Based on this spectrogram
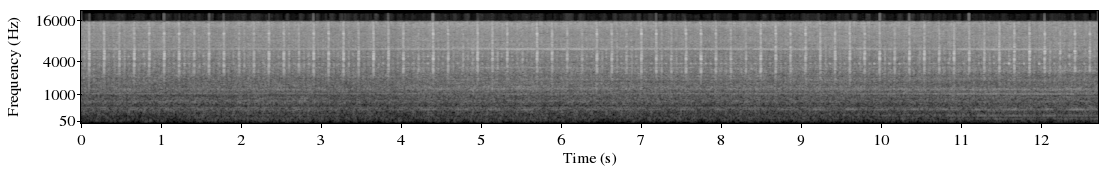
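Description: Sharp, light ticking, just under two per second, very steady over a smooth idle; a valvetrain tick, though the exact source isn't pinned down. Cause suspected, not confirmed.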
